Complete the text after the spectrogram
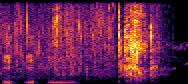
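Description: A man laughs in deep snorting chuckles.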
